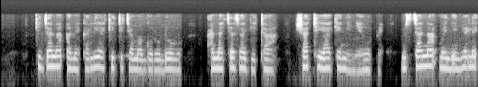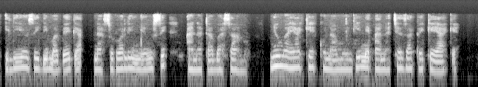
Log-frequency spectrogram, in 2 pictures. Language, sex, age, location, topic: Swahili, female, 36-49, Nairobi, education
